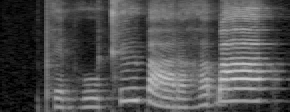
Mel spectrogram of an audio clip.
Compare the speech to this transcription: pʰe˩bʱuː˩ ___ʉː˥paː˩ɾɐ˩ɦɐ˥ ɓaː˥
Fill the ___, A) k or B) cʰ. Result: B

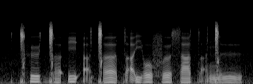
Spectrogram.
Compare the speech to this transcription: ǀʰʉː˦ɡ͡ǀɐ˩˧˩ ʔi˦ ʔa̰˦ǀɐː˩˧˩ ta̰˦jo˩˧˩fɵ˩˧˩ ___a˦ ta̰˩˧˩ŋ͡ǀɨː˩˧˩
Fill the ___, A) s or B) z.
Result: A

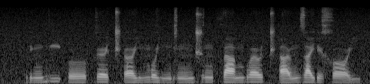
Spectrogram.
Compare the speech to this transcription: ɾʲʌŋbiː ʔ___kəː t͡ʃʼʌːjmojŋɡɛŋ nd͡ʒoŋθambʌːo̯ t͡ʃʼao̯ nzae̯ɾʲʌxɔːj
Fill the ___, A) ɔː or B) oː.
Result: B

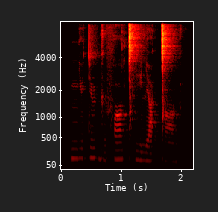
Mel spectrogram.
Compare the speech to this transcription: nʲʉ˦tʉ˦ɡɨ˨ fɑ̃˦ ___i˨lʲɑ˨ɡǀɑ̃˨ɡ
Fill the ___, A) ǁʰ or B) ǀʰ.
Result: B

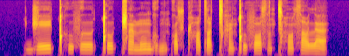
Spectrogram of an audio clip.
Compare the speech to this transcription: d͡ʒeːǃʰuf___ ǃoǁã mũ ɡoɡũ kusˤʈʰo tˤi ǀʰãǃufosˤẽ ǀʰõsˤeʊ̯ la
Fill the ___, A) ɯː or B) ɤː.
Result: B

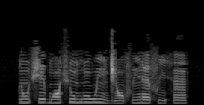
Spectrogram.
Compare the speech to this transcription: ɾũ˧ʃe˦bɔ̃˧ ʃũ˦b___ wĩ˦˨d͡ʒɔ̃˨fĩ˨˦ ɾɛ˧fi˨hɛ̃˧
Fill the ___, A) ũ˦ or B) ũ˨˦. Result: A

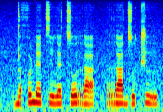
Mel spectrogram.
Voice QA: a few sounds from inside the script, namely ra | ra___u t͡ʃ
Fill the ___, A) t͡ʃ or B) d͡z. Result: B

